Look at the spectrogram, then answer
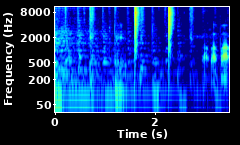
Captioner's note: claps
